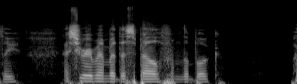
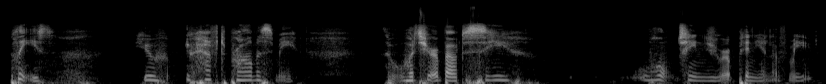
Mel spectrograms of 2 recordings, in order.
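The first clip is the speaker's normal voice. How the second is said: half-whispered, halting plea holding back a sob; hushed plea; 7 semitones higher than usual. A narrator's reading. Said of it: "holding back a sob".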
